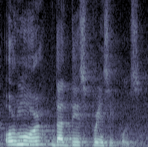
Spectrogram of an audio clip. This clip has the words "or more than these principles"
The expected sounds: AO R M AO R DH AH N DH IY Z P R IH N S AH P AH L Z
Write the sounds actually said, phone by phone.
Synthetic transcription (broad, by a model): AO R M AO R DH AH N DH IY S P R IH N S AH P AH L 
